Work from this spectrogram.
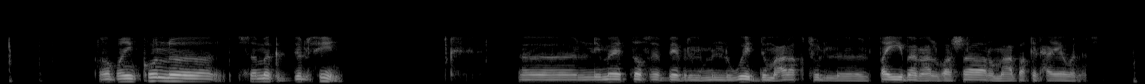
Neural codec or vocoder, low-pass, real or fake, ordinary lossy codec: none; 3.6 kHz; real; none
